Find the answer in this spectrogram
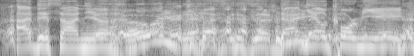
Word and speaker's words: Cormier: Daniel Cormier. Même si c'est un nom francophone, on le prononce en anglais, man.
